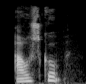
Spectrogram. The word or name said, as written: afskum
